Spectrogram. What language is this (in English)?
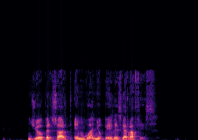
Catalan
